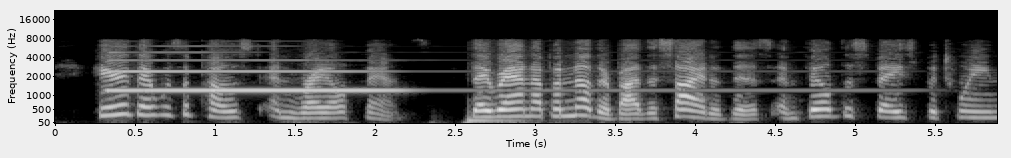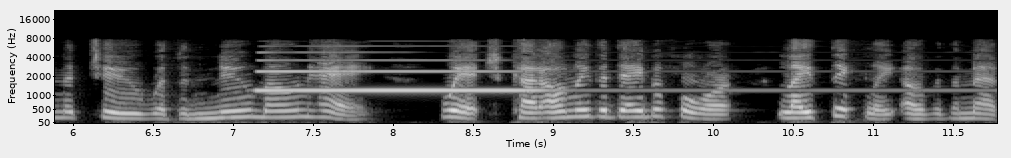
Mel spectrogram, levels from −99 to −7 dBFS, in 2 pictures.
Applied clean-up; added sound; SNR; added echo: classical method log-MMSE.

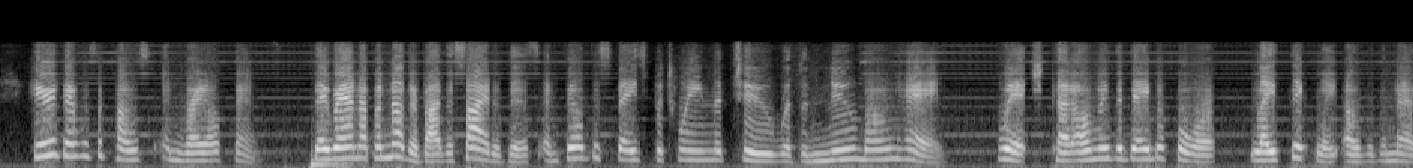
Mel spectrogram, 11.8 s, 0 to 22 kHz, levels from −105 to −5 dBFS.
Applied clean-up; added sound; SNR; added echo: neural separator model SepFormer DNS4.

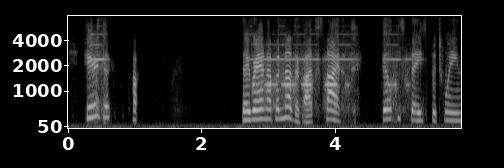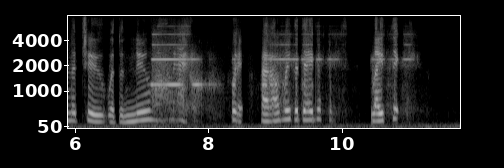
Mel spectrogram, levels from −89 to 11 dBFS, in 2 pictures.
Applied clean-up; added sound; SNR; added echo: neural diffusion model UNIVERSE++.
